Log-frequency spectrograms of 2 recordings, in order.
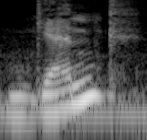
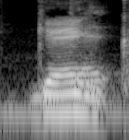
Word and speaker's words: Genk: Meanwhile, Genk, I don't know. – How do you spell it? – G-E-N-K. – Genk.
